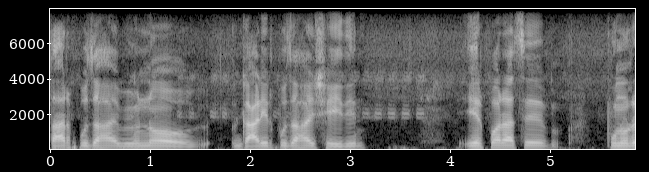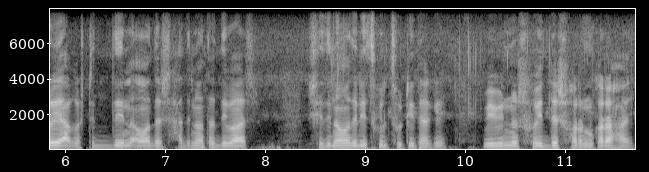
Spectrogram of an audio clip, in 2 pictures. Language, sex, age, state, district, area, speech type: Bengali, male, 18-30, West Bengal, Birbhum, urban, spontaneous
